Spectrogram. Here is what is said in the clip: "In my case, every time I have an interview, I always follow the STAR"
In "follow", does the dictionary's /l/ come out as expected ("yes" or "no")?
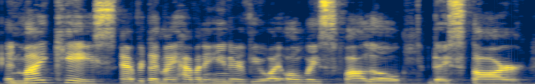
yes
